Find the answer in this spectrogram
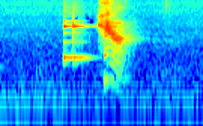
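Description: iPhone Siri tone: a short electronic chime a little over half a second in, then Siri's synthesized voice briefly answering "Here." with a falling pitch.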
